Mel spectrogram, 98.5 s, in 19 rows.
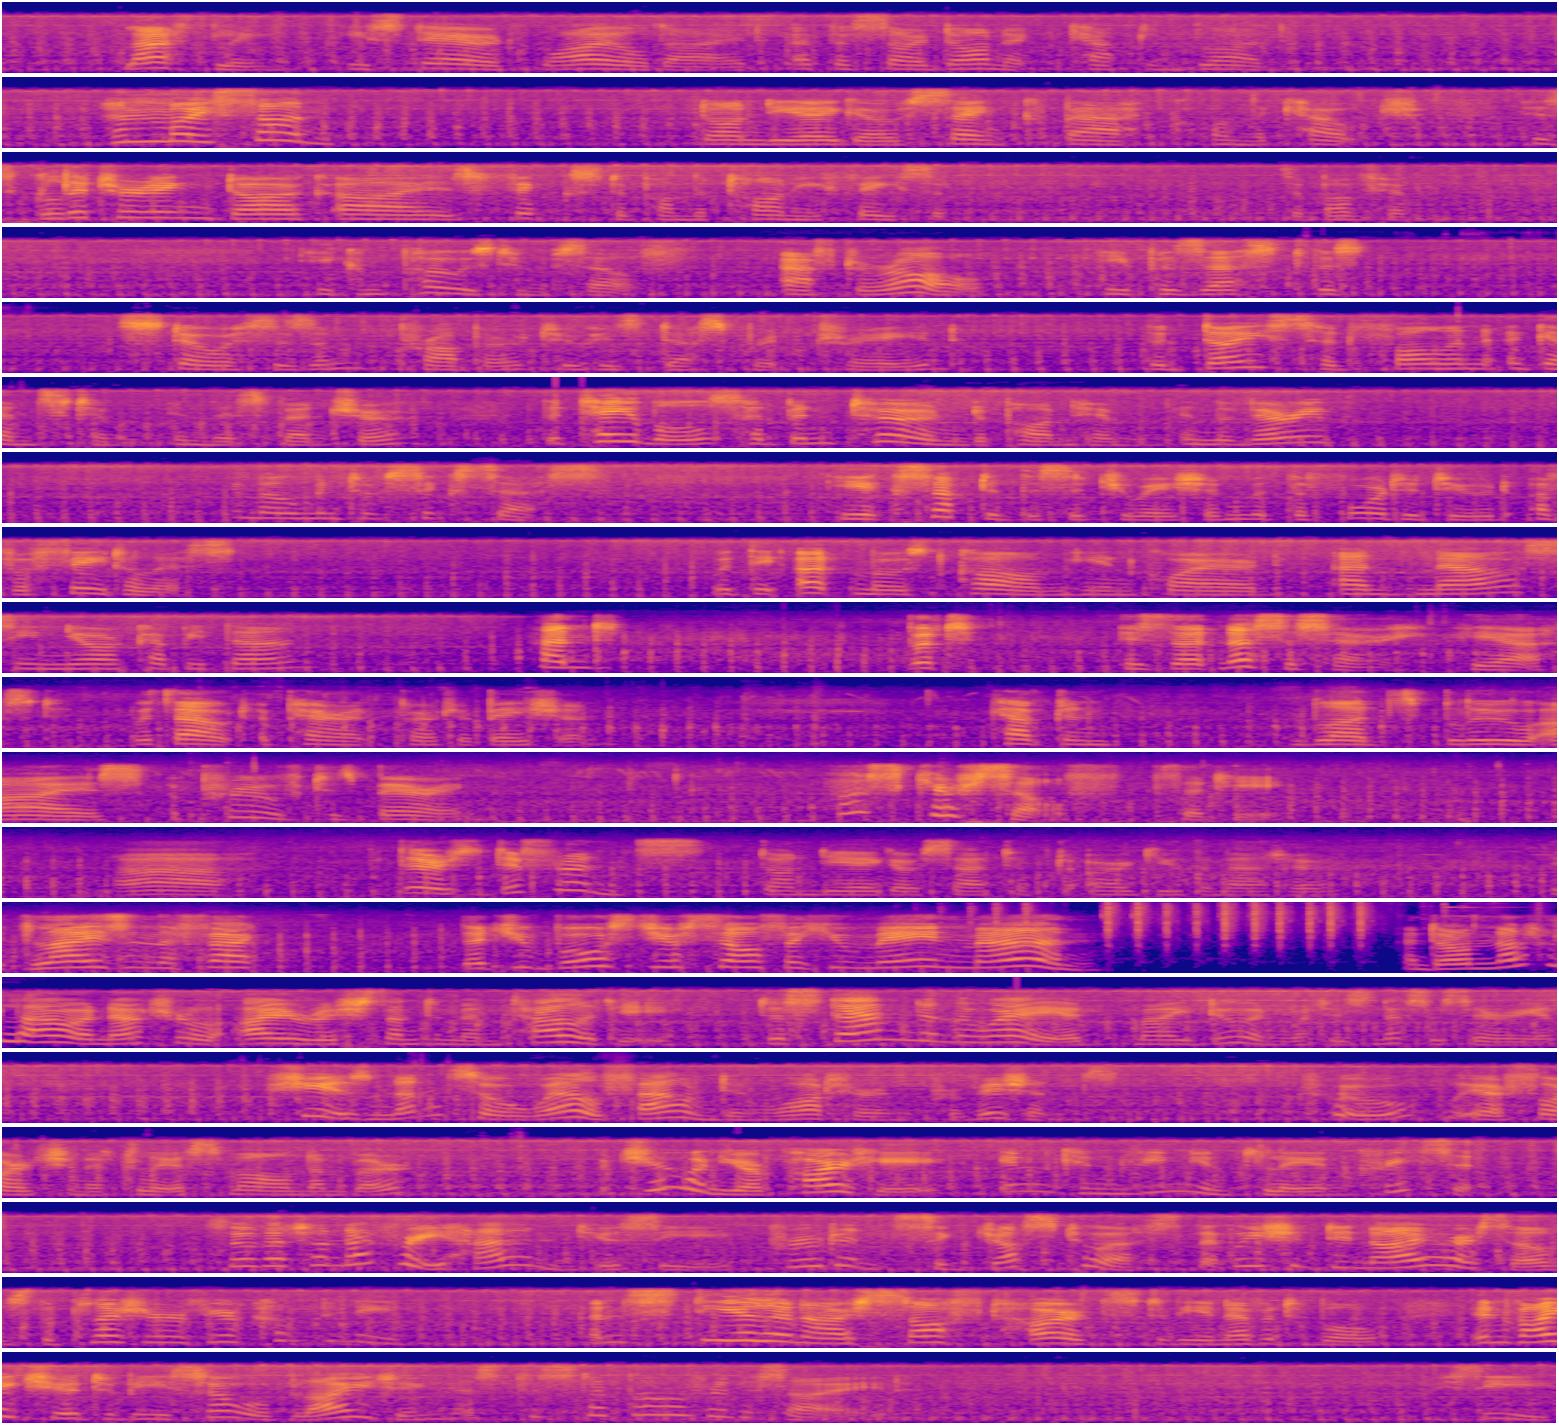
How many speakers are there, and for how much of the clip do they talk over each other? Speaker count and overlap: one, no overlap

